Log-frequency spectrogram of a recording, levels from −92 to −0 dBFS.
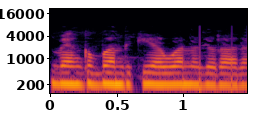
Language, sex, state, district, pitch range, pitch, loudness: Hindi, female, Bihar, Araria, 205-215 Hz, 210 Hz, -27 LUFS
